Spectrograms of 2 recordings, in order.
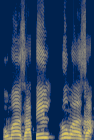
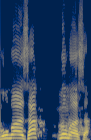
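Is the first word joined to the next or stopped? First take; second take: joined; stopped. First: The first word runs into the next with a t. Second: The first word stops on an h sound. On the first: "মিলাই বললে হুমা জাতিল" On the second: "এটা এভাবেও পড়া যায়"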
